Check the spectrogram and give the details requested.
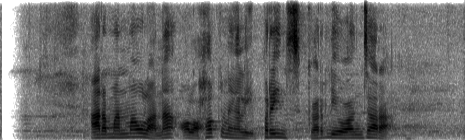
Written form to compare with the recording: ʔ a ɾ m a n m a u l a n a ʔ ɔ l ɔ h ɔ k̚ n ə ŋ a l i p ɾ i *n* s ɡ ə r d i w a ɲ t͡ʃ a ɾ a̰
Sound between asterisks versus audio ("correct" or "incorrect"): correct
